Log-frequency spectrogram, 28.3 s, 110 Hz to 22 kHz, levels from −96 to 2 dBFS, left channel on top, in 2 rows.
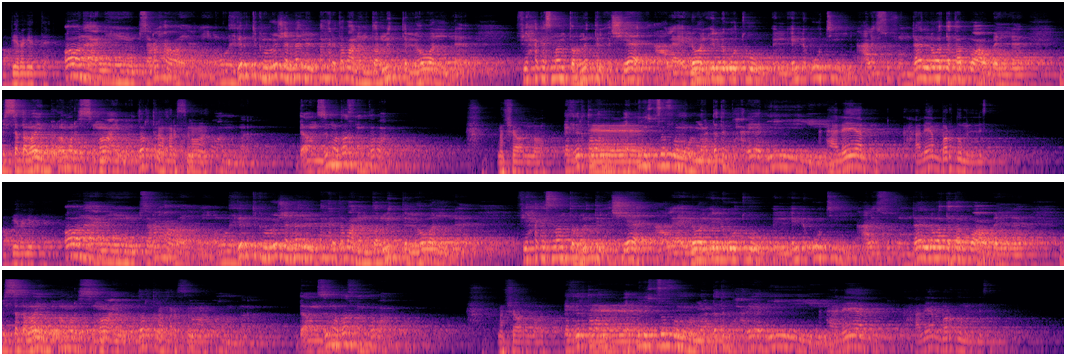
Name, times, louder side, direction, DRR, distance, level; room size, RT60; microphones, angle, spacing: voice 1, 0.0-0.7 16.2-16.9 20.4-21.4 22.0-22.8 25.1-25.9 26.2-27.3, left 4 dB, 75° left, 5 dB, 0.4 m, -29 dB
voice 2, 0.8-6.2 6.9-13.6 14.1-16.4 16.6-17.5 18.1-19.3 21.7-22.3 22.6-25.3, equal, 35° left, 4 dB, 0.8 m, -24 dB
12.0 x 4.8 x 6.5 m, 2.7 s
head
